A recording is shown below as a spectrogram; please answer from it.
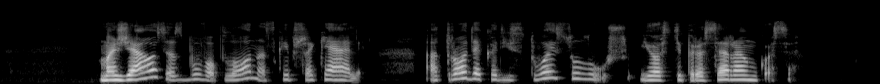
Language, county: Lithuanian, Telšiai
